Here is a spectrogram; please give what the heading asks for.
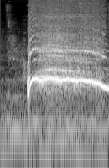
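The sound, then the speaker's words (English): An ear-piercing shriek bursts in suddenly after a quiet moment and holds as one loud, sustained high scream, sliding slightly lower as it fades at the end. “As an ear-piercing shriek cuts through the room, the loudest shriek you have ever heard, taking you all by surprise.”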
